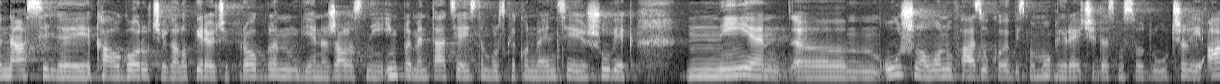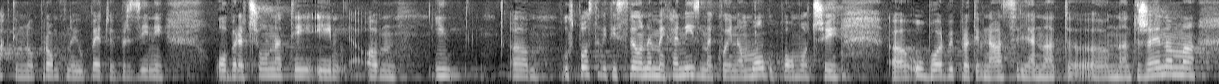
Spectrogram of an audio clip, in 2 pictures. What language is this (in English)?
Croatian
